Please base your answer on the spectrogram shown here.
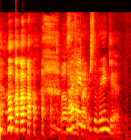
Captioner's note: laughter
